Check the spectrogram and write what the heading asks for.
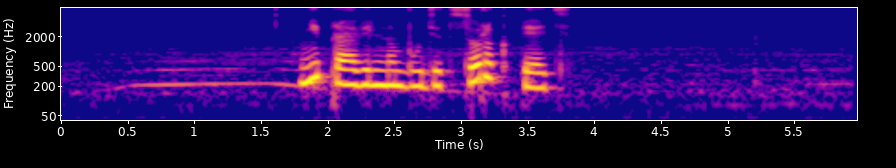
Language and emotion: Russian, neutral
